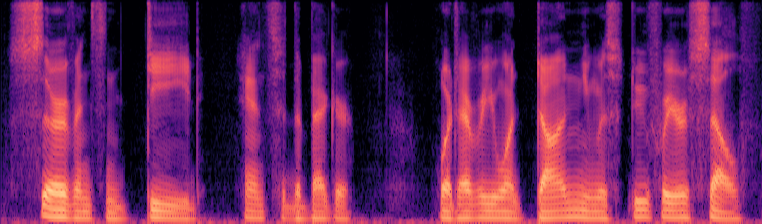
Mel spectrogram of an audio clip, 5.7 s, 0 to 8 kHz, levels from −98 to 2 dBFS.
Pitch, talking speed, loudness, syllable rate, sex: 90 Hz, 145 wpm, -19 LUFS, 4.7 syllables/s, male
